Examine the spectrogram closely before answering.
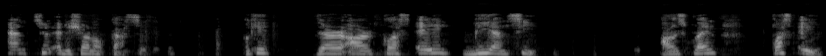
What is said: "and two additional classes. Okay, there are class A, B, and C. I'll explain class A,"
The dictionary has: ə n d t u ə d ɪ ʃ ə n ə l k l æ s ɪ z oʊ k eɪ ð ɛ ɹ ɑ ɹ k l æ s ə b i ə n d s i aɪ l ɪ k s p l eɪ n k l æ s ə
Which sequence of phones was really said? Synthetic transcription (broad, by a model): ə n t u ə d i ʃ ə n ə l k ɑ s oʊ k eɪ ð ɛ ɹ ɑ ɹ k l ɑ s ə b i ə n s i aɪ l ɪ k s p l eɪ n k l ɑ s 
